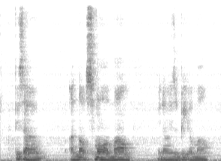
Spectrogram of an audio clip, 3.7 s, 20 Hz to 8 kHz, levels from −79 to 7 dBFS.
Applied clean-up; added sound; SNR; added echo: none; none; none; reverberation time 0.2 s.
